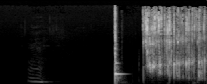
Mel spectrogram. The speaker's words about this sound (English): That's another sip. I just bought you a double. You're welcome.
